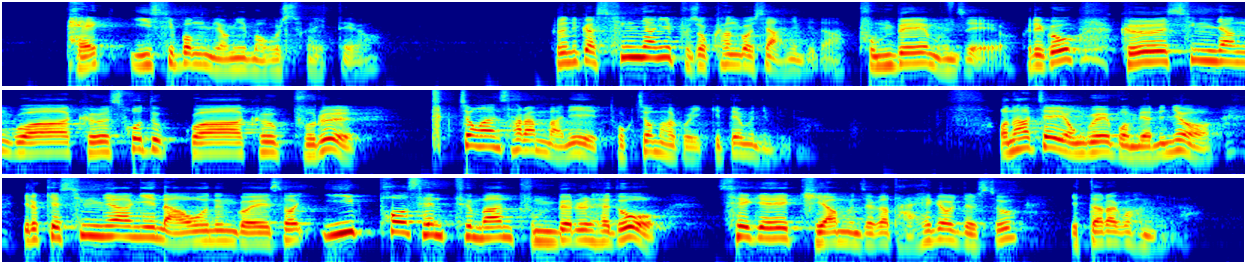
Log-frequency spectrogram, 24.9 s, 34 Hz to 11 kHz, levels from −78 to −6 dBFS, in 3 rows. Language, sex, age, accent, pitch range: Korean, male, 40-59, native, 145-210 Hz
